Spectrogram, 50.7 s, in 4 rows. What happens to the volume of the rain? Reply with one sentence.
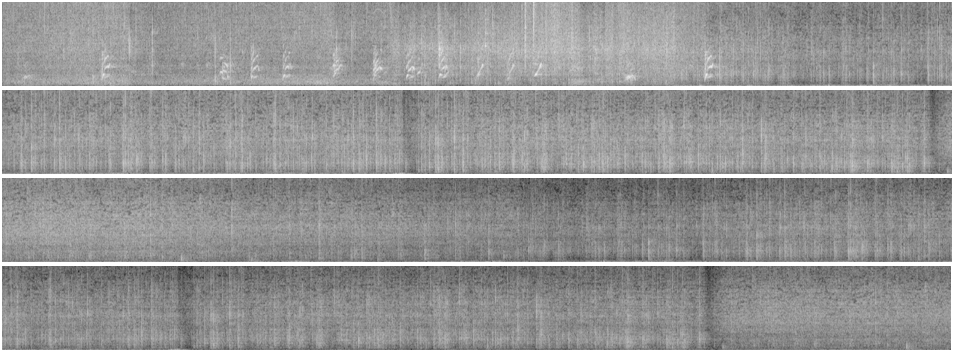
The loudness of the rain goes down.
